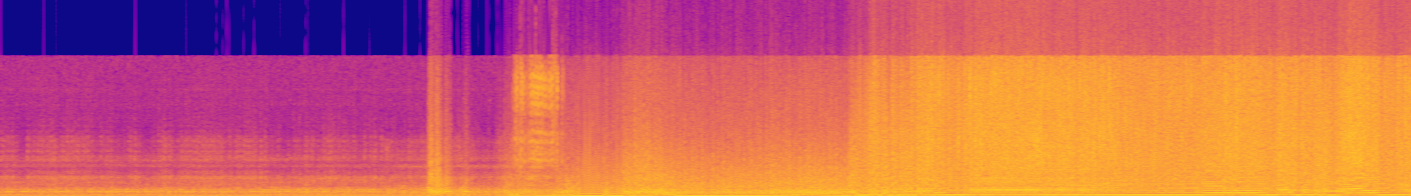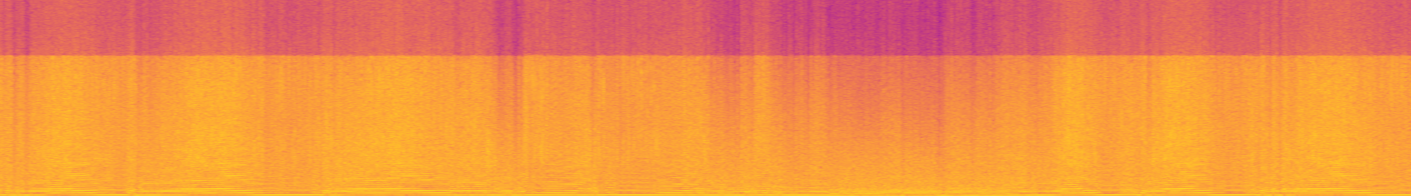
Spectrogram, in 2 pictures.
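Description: Hill-climb competition car's engine heard from inside the cockpit: it idles steadily in neutral, then revs up for the launch about five seconds in. After that it runs hard at high revs, its pitch climbing and dropping again and again as it shifts through the gears and lifts for bends.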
